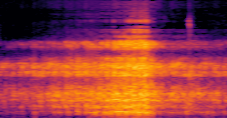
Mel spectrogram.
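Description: A whoosh sound effect accompanying an animated title graphic. It swells over about a second and a half and then drops away sharply.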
